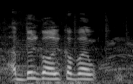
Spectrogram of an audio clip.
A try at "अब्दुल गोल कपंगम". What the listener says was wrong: कबंगम नहीं है, अब्दुल गोल कपंगम।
